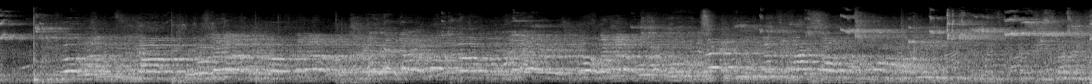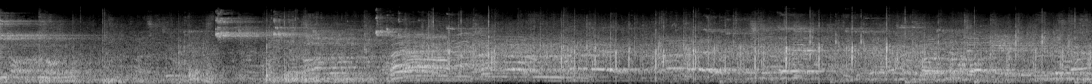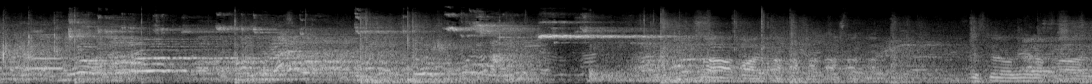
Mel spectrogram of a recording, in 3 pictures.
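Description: Basketball game in a gymnasium, echoing in the hall: players' and coaches' voices calling over one another, with the ball bouncing on the court. Near the end there is a short, high, steady referee's whistle blast.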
